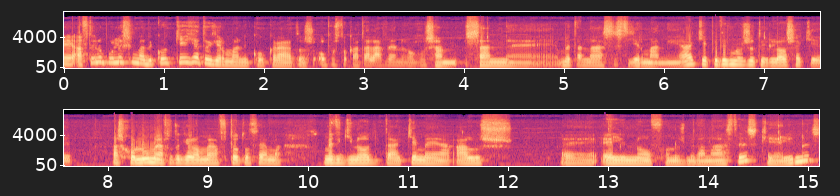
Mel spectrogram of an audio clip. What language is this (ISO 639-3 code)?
ell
